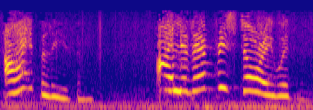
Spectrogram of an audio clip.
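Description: A young wife who schemes and dramatizes, with a high, coaxing voice. The old radio recording sounds dull, with a faint hiss underneath. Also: female voice, big pitch swings, moderate pace. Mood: sheepish. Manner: coaxing, wheedling, theatrical. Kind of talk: 1940s radio acting.

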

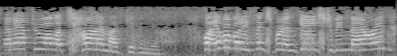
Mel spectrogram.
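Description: Casting: brassy, hot-tempered American showgirl, extremely high voice, slangy scold, noisy vintage radio thriller. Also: lively intonation, fast. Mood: indignant. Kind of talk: 1940s American radio drama acting. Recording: dull, noisy old radio recording.

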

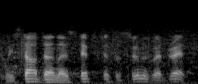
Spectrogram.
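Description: An actor playing a calm, commanding space expedition leader in a vintage radio drama, with measured, formal phrasing. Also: male voice, fairly low pitch. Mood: firm. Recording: dull, noisy old radio recording.

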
